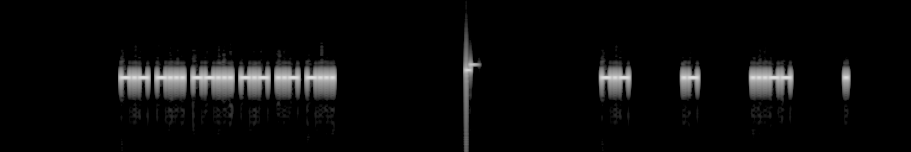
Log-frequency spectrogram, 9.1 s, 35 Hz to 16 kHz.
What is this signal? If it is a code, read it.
Morse code, heard as a keyed tone, about 40 wpm, spaced as for 23 wpm, 700 Hz. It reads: KB7KUB KA3E
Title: USA Call Signs - 6x Character Spacing - 40wpm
